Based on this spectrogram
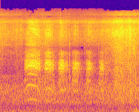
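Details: Several Mallards near a lake give a run of about six harsh, nasal quacks that fade and soften over a second and a half, over steady rushing background noise.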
